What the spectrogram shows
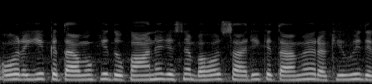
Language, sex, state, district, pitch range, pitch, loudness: Hindi, female, Uttar Pradesh, Deoria, 215-235 Hz, 225 Hz, -26 LUFS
